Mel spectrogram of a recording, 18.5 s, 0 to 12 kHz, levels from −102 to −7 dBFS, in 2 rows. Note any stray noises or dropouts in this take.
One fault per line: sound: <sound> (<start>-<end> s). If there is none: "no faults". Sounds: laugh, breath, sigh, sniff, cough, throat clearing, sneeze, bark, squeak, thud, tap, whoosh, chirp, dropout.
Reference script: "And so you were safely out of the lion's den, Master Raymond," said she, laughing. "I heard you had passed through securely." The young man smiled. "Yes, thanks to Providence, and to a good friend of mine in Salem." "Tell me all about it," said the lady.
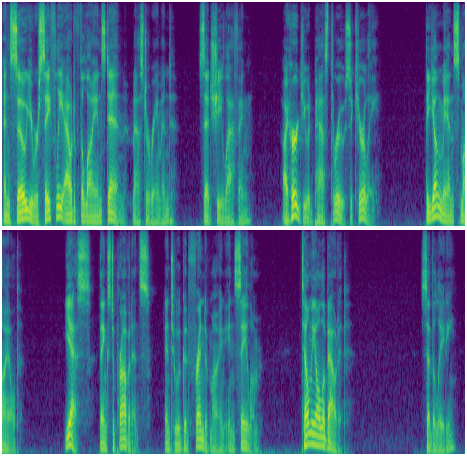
no faults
